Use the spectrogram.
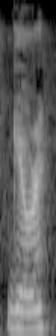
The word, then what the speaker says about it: Gillery: The last victim of the Jeff Savis 8 is Nicole Gillery. Did I say it right? Gillery.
